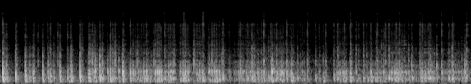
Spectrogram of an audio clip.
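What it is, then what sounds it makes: Plastic index card box lid. Fingernails rapidly tap and scratch across the ridges of the white ribbed plastic lid of a small hollow index card box held in both hands. The result is a dense, continuous run of quick, hollow clicking taps with a scratchy, clattering texture.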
